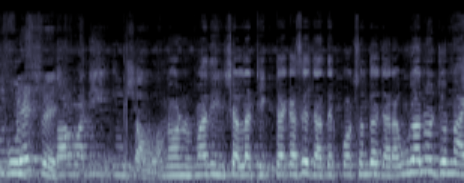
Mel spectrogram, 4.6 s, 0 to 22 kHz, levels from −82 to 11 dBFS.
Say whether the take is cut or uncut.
uncut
